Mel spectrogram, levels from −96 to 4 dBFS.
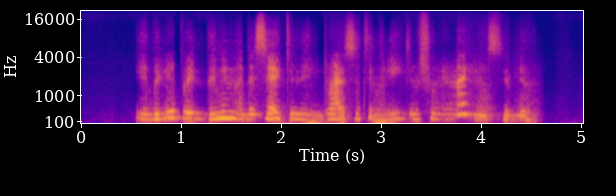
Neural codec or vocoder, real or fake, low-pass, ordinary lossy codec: codec, 44.1 kHz, 0.9 kbps, DAC; fake; none; none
